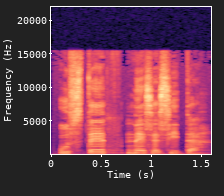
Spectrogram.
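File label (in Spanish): ud necesita, Spanish, female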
